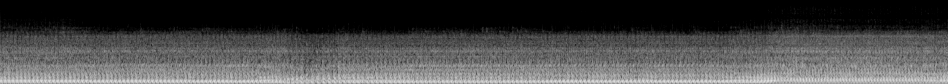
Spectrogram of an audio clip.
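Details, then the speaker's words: Motorcycle with 2400 km, stored two months at dealership without fuel: single-cylinder idles fine but held just off idle wavers with irregular pops; main jet and atomizer suspected clogged, carburetor to be removed and checked. "me gusta que hace unas explosiones o tiene variaciones no queda regulando parezco así que bueno vamos a pasar a sacar el carburador y vamos a revisar los chicles"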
